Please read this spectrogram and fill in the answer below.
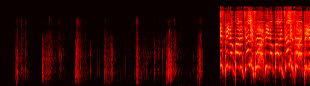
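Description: Footsteps: about seven faint, evenly spaced steps a little over half a second apart. Loud music comes in suddenly after about four and a half seconds.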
